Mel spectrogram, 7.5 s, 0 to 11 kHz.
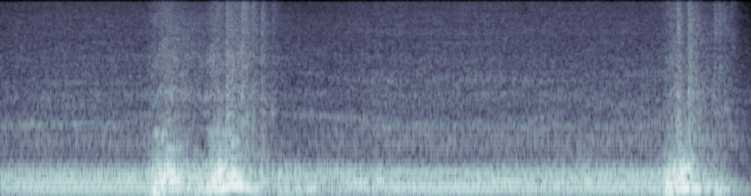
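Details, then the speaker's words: Yamaha R6 project engine after a valve clearance check, cams and top end look okay: even idle with two sharp revs; a light clatter comes and goes, fading with revs and then returning; source unknown, oil pan to be dropped next. "And it sounds okay right now, but what happens is sometimes it sounds okay, sometimes got that rattly noise. There it's coming. And you can rev it up and it goes away. And then it comes back. So it's really odd."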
